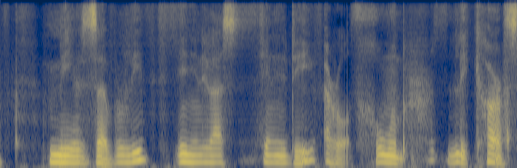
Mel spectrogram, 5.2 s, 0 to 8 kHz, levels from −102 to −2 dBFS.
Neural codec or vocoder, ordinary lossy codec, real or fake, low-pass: codec, 16 kHz in and 24 kHz out, 0.4 kbps, LongCat-Audio-Codec, four codebook decoder; none; fake; 7.2 kHz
